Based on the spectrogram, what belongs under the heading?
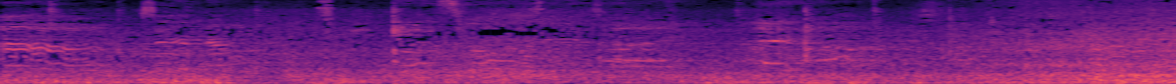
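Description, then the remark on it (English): Steady, rushing roar of surf and wind at a beach, a continuous wash of noise with gentle swells, and faint indistinct voices in the background. “We out there at the beach. We got the chairs. We got the umbrella.”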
